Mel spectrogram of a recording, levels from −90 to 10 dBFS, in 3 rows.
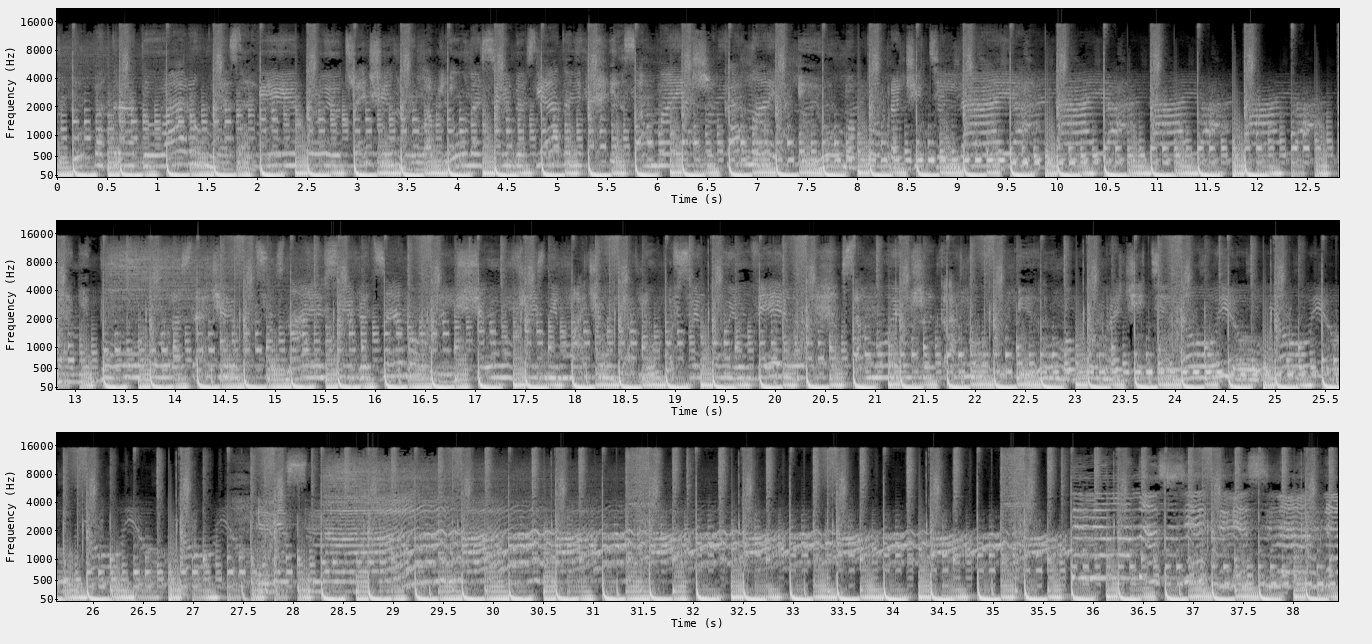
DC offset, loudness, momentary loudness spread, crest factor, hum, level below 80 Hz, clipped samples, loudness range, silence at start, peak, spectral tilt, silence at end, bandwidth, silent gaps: under 0.1%; -10 LUFS; 2 LU; 8 dB; none; -10 dBFS; under 0.1%; 1 LU; 0 s; 0 dBFS; -5.5 dB/octave; 0 s; 16 kHz; none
